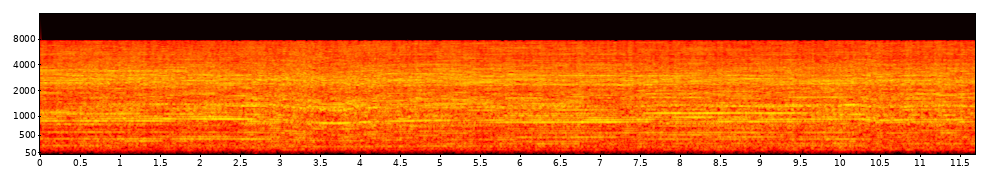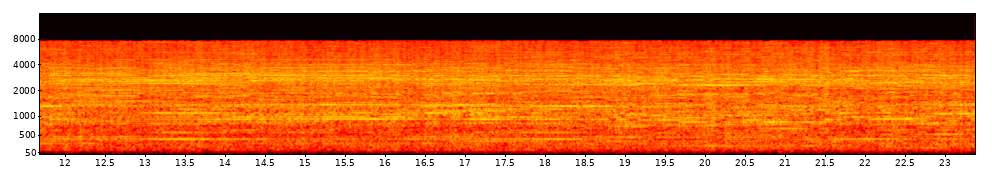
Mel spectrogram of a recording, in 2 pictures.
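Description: A power sander grinds steadily against a hard surface.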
